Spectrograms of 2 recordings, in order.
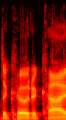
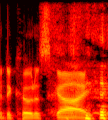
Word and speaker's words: Dakota Kai: great because Bailey accidentally screwed up and called Dakota Kai Dakota Sky, and the crowd gave her some shit for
